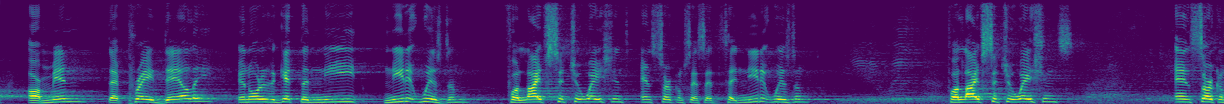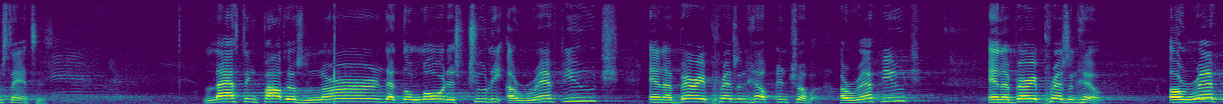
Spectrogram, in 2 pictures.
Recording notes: During Sunday morning service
